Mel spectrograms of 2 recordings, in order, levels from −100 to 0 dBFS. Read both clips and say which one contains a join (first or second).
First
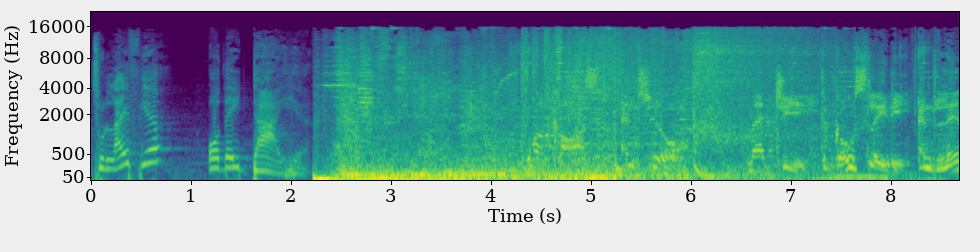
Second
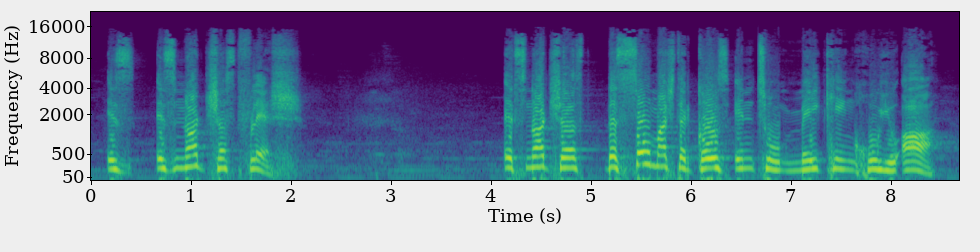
first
